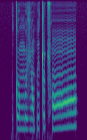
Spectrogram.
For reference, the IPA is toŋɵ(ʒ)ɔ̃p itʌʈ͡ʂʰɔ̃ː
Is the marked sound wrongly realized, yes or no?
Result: no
